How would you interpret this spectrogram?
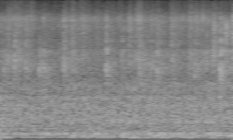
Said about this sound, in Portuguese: tava chovendo uma chuva muito gostosa, sabe? Uma chuva assim muito Tumblr. Tá uma chuva bem Tumblr, não vou mentir.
